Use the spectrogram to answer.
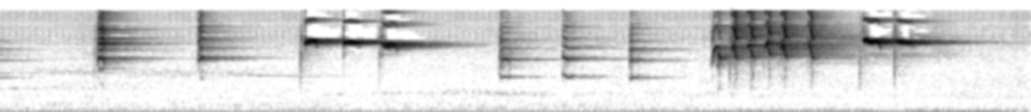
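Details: Konin song meant as a mastering tutor for untrained konin: spaced sharp chirps with sliding tails, a high sustained whistle, then a fast buzzy trill and another bright whistle.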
